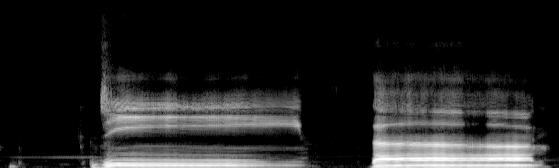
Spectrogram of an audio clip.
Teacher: جیم زبان کے درمیان تالو کے درمیان سے ادا ہوتا ہے اور دال زبان کی نوک اوپر کے دانتوں کی جڑ سے ادا ہوتا ہے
